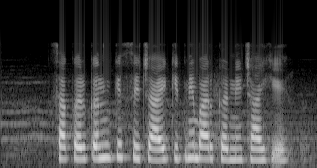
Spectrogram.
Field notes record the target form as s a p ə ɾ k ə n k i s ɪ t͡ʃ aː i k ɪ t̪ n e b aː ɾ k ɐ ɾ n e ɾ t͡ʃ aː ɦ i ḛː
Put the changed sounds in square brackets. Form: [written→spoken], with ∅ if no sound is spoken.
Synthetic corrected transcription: s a [p→k] ə ɾ k ə n k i s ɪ t͡ʃ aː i k ɪ t̪ n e b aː ɾ k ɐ ɾ n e [ɾ→∅] t͡ʃ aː ɦ i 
